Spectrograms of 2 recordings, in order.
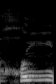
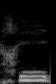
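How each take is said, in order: First: The syllable is said heavy, with a full mouth. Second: The syllable is said light and thin. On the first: The speaker calls it wrong. "खुई नहीं कहना है" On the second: The speaker calls it right. "खी कहना है, क्योंकि ज़ेर है, ज़ेर को हमेशा बारीक पढ़ा जाता है"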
